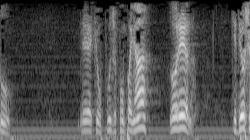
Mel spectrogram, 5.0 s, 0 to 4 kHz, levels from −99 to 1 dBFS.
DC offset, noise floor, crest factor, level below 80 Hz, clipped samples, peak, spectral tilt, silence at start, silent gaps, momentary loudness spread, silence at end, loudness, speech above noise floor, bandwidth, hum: under 0.1%; -51 dBFS; 22 dB; -46 dBFS; under 0.1%; -2 dBFS; -9 dB/octave; 0 s; none; 21 LU; 0 s; -22 LUFS; 30 dB; 4 kHz; 60 Hz at -50 dBFS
